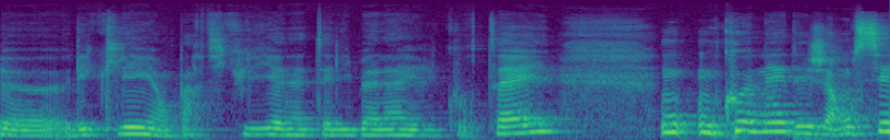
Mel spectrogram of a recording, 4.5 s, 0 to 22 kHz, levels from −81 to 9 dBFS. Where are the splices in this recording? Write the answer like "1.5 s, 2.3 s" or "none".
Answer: 3.2 s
